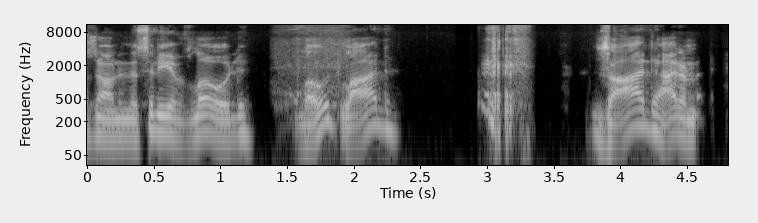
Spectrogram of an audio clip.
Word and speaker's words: Lod: in an industrial zone in the city of Lod? Zod? I don't know. It's Lod. It's near Tel Aviv. We all know that one. Chris, how do you pronounce the city Lod in Israel?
